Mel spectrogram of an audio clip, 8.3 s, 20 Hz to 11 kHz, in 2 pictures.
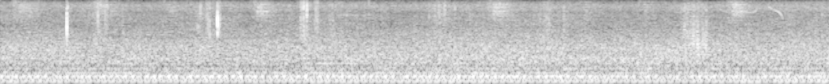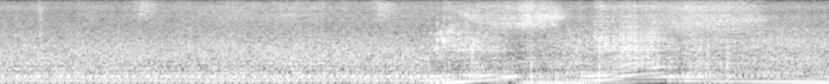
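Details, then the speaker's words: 1987 Nissan 300ZX with a presumably factory exhaust, heard at the exhaust; steady, deep, even throaty drone sweeping smoothly up with a quick throttle blip, a healthy exhaust note. "Doesn't sound too bad. It's got that throaty kind of exhaust sound to it. Maybe that's the sound of a factory exhaust on an 87 Nissan 300ZX."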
